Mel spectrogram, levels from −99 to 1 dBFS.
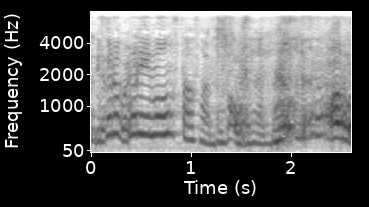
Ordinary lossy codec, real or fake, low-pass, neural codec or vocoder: Opus, 64 kbps; fake; 7.2 kHz; codec, 16 kHz, 2 kbps, FunCodec, trained on LibriTTS, 25 frames a second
